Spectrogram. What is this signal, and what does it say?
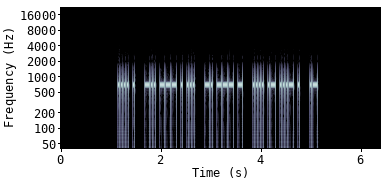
Morse code, heard as a keyed tone, about 40 wpm, 700 Hz. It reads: HE DOES NOT HAVE A
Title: Sets of 5 Words Encore 40wpm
